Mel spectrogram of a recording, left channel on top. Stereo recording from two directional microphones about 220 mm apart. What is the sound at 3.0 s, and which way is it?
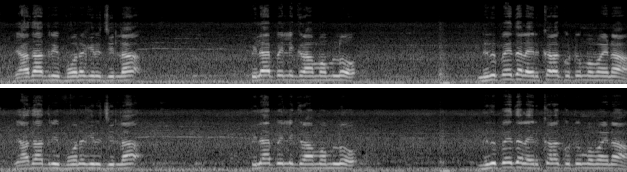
Speech, 5° left (ahead or behind).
